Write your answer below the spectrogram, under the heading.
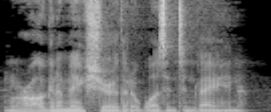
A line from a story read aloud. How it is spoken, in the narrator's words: I said in the most reassuring tone that I could muster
